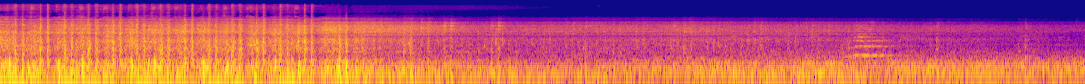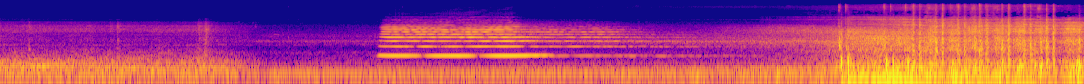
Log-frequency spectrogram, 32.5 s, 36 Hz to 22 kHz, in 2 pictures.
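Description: Diesel railcar running noise fading away, a short horn note midway, then one long single-pitched typhon horn blast of about two and a half seconds from a JR KiHa 40-series diesel railcar. Near the end a train's running noise comes in loud again.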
